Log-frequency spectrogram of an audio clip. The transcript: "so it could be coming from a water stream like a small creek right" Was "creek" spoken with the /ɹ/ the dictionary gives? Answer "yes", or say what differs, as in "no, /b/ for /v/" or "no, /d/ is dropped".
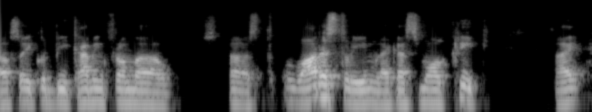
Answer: yes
